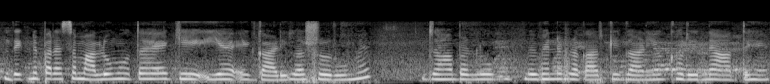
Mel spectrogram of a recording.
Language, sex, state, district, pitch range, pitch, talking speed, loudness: Hindi, female, Chhattisgarh, Raipur, 225-250 Hz, 235 Hz, 180 wpm, -14 LUFS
